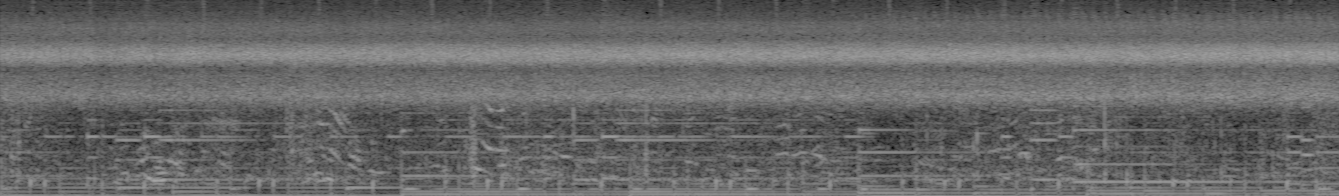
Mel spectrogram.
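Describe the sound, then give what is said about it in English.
Channeled spring water pours steadily from four faucets near Mary's house, a continuous rushing and splashing that holds at an even level throughout without pause. “There are four faucets. The spring water was here, and it's one of the reasons why Mary and St.”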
